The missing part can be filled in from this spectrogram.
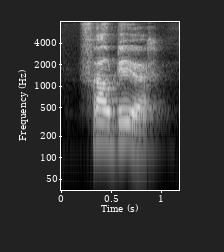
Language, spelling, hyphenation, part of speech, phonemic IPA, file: Dutch, fraudeur, frau‧deur, noun, /ˈfrɑu̯.døːr/, Nl-fraudeur.ogg
- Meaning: fraudster (a person who practices fraud)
